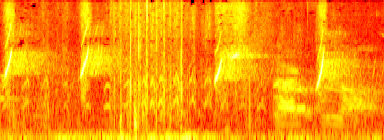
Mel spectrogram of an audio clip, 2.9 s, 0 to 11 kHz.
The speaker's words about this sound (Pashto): د نوموړي شاوخوا 60 ساتلې کوترې ډیرې سپینه او شنه رنګونه لري.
